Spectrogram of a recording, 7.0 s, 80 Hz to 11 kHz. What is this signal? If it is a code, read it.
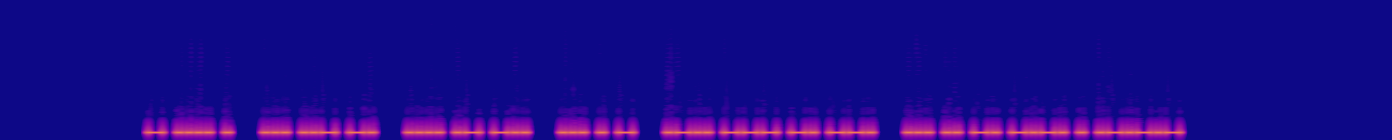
Morse code, heard as a keyed tone, about 50 wpm, 700 Hz. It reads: THE SUN HAD SET LONG SINCE.
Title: Sentences from Top 300 Words 50wpm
